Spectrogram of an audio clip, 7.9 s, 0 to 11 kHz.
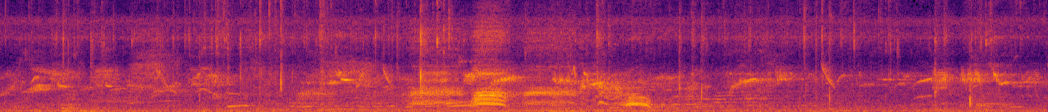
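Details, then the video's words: Crows, possibly squabbling over food, utter a cluster of harsh, rasping caws in the middle of the recording, over steady high chirping from other birds and a noisy background. "Crow Bird Crowing Sound part 67 | Crow ki Awaz Naturally"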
